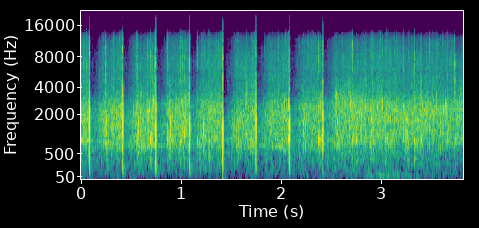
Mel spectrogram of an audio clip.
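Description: A church audience applauds, a steady wash of clapping with a few sharper, louder claps standing out at fairly regular intervals.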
